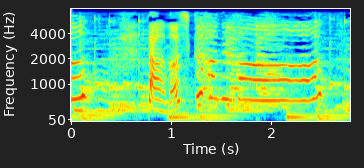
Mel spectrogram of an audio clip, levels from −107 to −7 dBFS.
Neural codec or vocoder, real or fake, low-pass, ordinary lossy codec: none; real; 7.2 kHz; none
